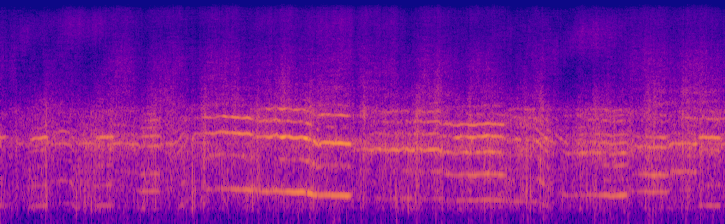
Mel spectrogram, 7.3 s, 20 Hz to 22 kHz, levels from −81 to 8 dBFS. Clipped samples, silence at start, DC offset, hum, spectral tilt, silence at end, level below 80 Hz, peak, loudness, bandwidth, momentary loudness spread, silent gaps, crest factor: under 0.1%; 0 s; under 0.1%; none; -0.5 dB/octave; 0 s; -64 dBFS; -6 dBFS; -21 LUFS; over 20 kHz; 10 LU; none; 18 dB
